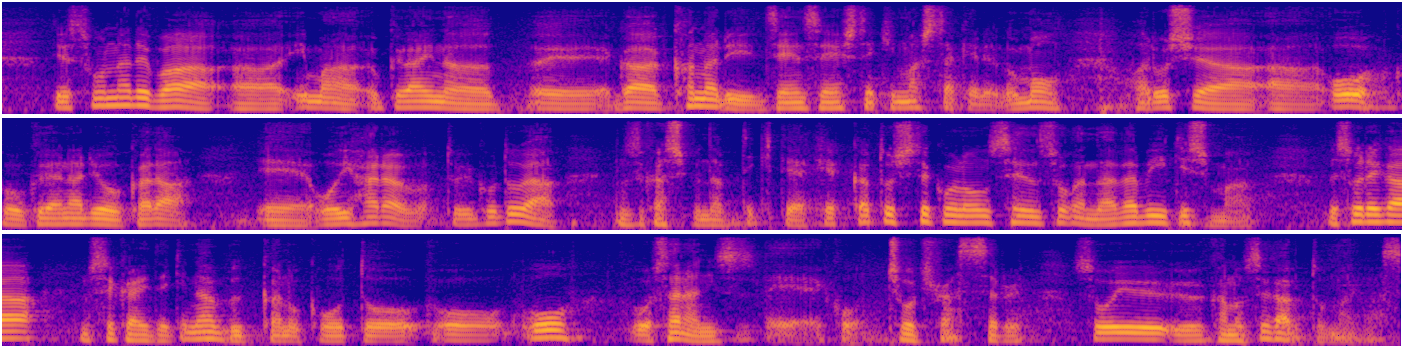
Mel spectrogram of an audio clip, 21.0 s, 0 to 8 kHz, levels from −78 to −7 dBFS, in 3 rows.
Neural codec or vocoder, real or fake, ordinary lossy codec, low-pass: codec, 16 kHz, 0.5 kbps, X-Codec, HuBERT features, trained on LibriSpeech; fake; none; 7.2 kHz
